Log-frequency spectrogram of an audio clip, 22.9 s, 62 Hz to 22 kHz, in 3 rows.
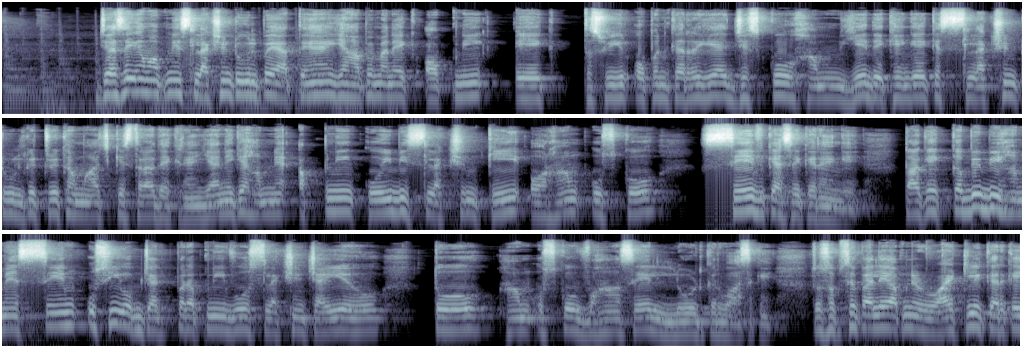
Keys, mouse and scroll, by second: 21.5 right click.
